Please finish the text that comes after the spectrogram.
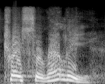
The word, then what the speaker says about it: Tre Sorelle: It's Tre Sorelli. Did you know that? They were pronouncing in a football game. I text Mike. I'm like, hey, are they pronouncing that right? He's like, yeah. And I'm like, oh my gosh, I've been saying it wrong.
